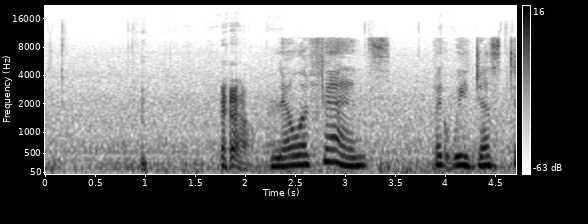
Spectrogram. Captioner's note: chuckles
